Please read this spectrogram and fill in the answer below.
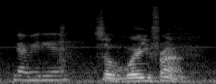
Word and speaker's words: Gavidia: Gavidia, is that how you say it? Yeah, it was Gavidia, but most people can't say that, so Gavidia.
